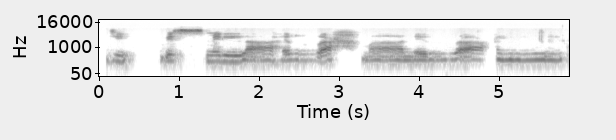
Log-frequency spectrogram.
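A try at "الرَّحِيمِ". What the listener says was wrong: निर्रा रा को खींचना नहीं है क्योंकि हम हरकत ज्यादा खास पर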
